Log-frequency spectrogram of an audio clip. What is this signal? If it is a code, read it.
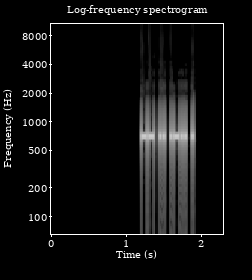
Morse code, heard as a keyed tone, about 50 wpm, 700 Hz. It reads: MILE
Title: ES:S Suffix - Top 100 Words with Base Words 50wpm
